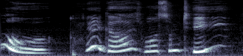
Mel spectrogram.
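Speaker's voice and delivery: very high, weird, odd character voice. Playing Godzilla just chilling on a rock, talk to the guys in a weird Godzilla voice. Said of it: "That's just my Godzilla voice".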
